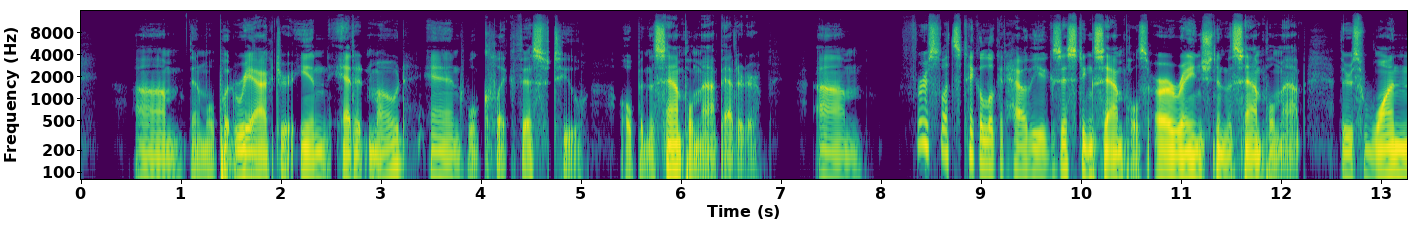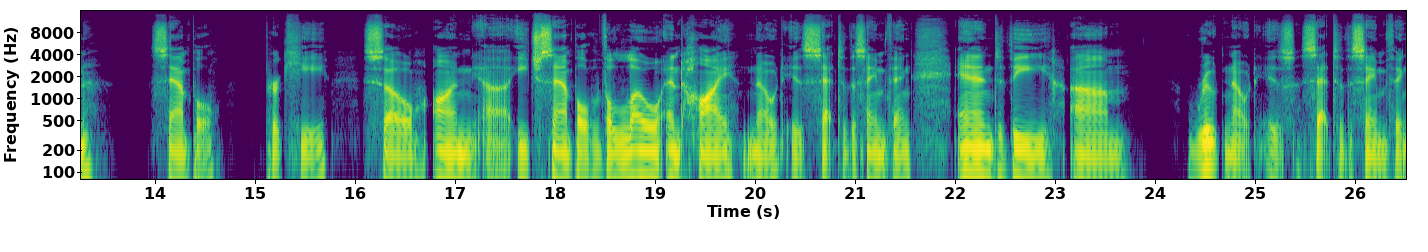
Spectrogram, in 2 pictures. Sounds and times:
Speech: 0.6 - 23.8, 24.4 - 26.5.

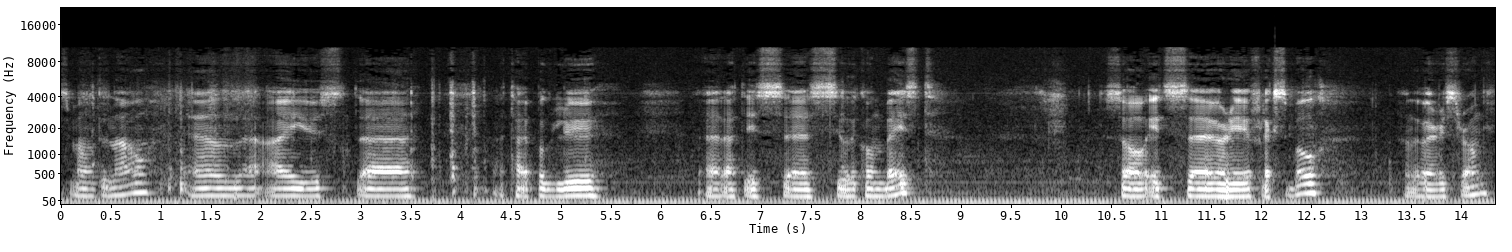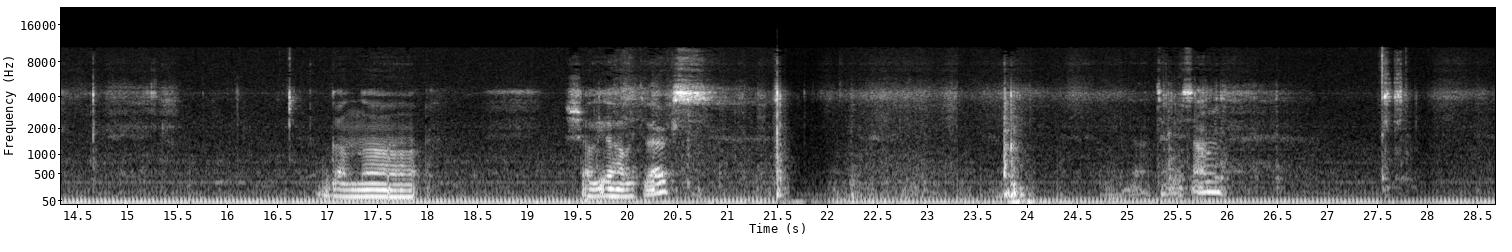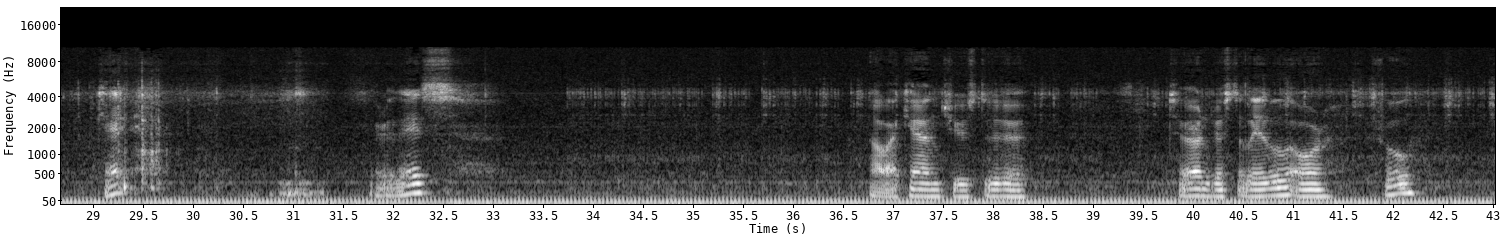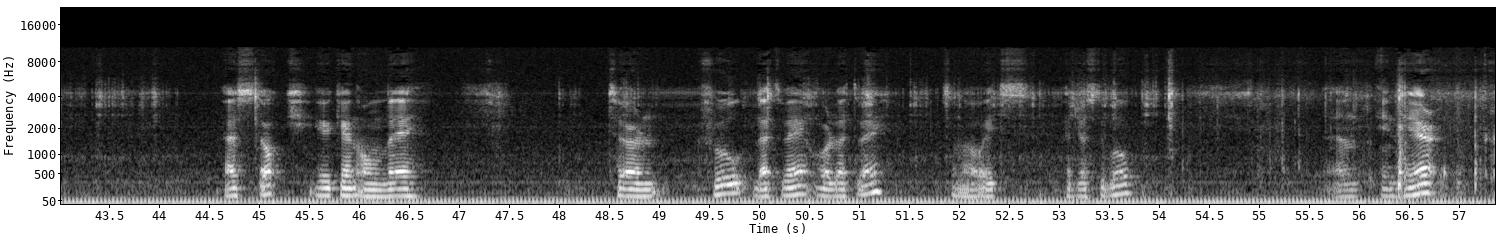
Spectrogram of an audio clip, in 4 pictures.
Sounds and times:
Speech: 0.0 - 3.6, 4.3 - 5.5, 6.4 - 8.9, 10.4 - 12.8, 13.4 - 14.4, 16.9 - 18.1, 19.4 - 20.9, 25.0 - 26.2, 29.0 - 29.6, 31.8 - 32.9, 36.8 - 38.4, 39.8 - 42.3, 44.6 - 46.7, 48.5 - 53.8, 55.7 - 57.3.

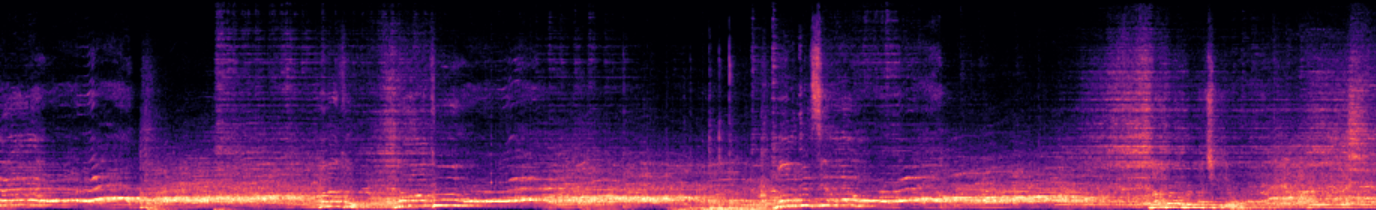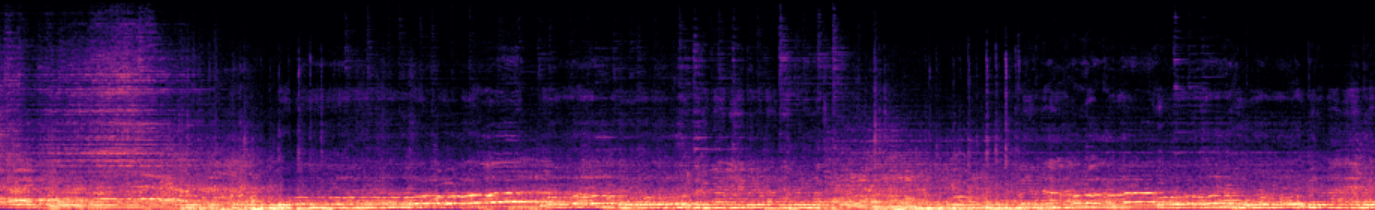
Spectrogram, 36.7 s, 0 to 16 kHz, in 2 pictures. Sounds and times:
Music: 0.0 - 36.6
Speech: 15.3 - 16.7.

